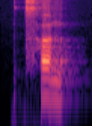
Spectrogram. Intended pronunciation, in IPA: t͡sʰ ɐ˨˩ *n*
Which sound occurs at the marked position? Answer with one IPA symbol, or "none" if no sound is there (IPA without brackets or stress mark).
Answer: n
